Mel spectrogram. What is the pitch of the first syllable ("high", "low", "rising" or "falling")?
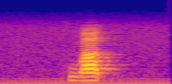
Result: falling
